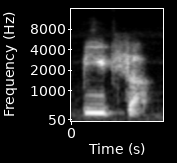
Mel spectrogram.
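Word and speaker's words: pizza: इसका right pronunciation होता है पीसा। पीट जो पीठ होती है हमारी पीसा। ऐसे बोलना है। ये इटालियन वर्ड है। इसको हम पिज़्ज़ा बोलते हैं। हिंदी वाले तो पिज़्ज़ा पिज़्ज़ा बोलते हैं। That's not the right pronunciation.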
